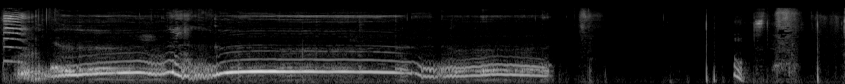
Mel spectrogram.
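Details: While squeaking a toy, a Boston Terrier gives a long, wavering, tonal howl that rises and dips before breaking off.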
